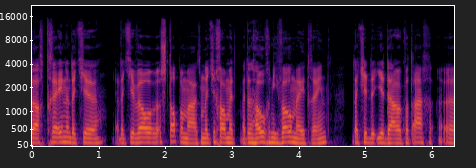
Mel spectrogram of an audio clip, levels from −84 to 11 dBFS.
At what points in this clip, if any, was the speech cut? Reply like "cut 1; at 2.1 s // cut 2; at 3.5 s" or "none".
cut 1; at 1.1 s // cut 2; at 3.0 s // cut 3; at 4.7 s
